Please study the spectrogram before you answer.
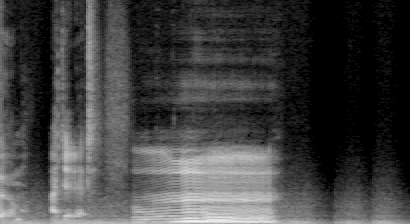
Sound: grunts

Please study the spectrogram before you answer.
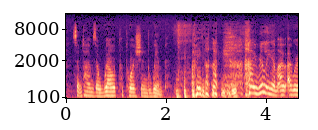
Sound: laughter

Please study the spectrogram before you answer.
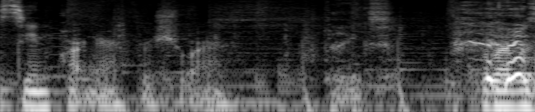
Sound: laughs

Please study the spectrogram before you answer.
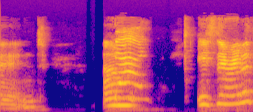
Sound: baby cooing

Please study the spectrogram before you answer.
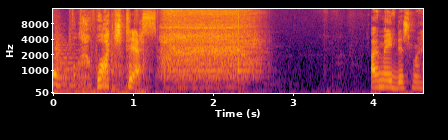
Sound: pencil sharpener buzzes

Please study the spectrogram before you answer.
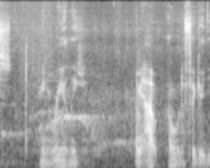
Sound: audience cheering

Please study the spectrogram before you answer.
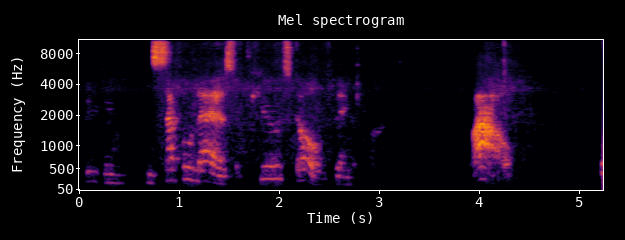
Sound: speaks quietly

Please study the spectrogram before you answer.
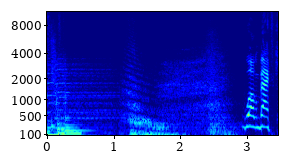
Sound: whoosh

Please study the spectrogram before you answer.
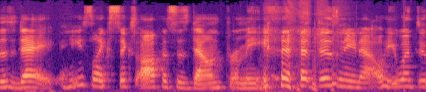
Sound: chuckle

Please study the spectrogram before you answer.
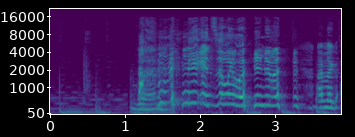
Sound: laughing

